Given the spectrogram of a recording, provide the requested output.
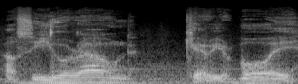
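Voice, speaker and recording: An actor playing a sadistic, theatrical gunman villain in a video game, drawling out his taunts in a gravelly, mocking voice. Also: deep voice, fairly even intonation, full character voice. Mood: mocking, smug. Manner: drawling, mocking, drawn-out words. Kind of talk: video game cutscene acting. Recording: loud music bed under voice.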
